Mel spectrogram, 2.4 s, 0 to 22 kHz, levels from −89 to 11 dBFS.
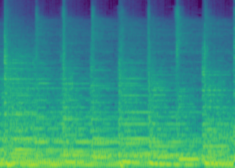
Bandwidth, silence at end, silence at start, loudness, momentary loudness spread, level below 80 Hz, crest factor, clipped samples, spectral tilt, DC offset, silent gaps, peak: over 20 kHz; 0 s; 0 s; -4 LUFS; 1 LU; -18 dBFS; 4 dB; 30%; -6 dB/octave; under 0.1%; none; 0 dBFS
